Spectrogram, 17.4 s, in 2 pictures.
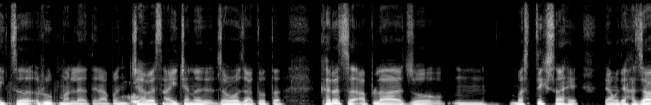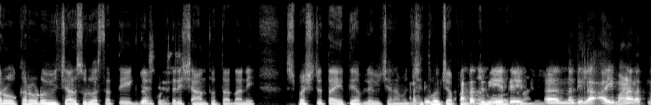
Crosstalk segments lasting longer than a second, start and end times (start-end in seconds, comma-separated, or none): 14.2-16.1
